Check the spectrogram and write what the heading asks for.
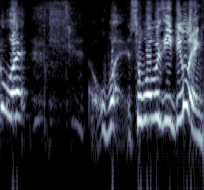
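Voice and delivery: high, mock-incredulous questions; baffled questioning. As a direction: act out total bafflement. Baffled questioning in retold scene.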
